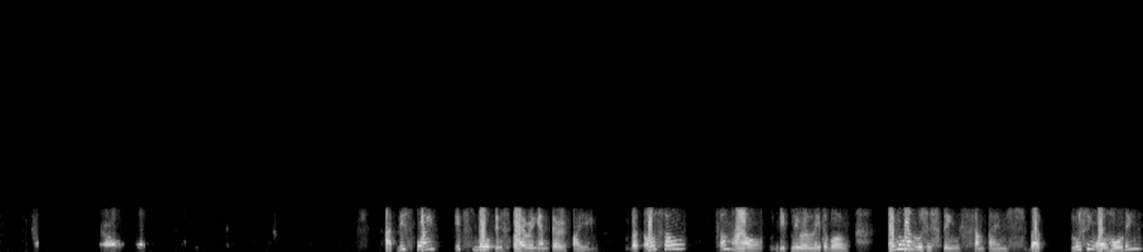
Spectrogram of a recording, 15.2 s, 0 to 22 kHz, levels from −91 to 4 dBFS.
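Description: Muffled and hoarse from start to finish, this speech clip has consonants smeared together and no content above about 3.8 kHz. That points to heavy G.723.1 codec damage: the codec chops the signal into 30 ms frames and rebuilds the voice from a coarse, slowly updated model, so fine detail and quick transitions get lost. The thin, band-limited result fits a rate of about 6.3 kbit/s.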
